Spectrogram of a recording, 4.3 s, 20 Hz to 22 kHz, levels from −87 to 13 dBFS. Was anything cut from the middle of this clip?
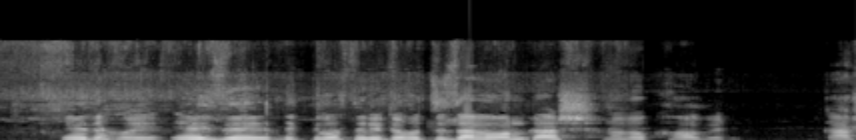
yes; 1 cut; at 3.2 s

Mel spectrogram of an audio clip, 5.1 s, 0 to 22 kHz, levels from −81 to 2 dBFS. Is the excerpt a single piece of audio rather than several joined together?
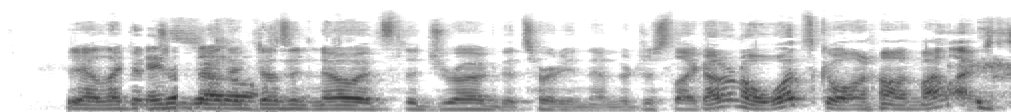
yes; 0 cuts

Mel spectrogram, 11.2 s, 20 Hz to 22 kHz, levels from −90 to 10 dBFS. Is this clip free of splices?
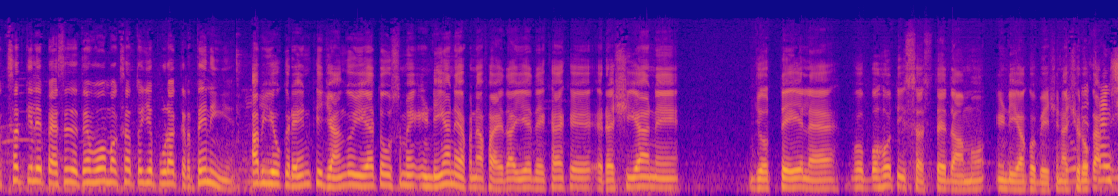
no; 1 cut; at 2.4 s

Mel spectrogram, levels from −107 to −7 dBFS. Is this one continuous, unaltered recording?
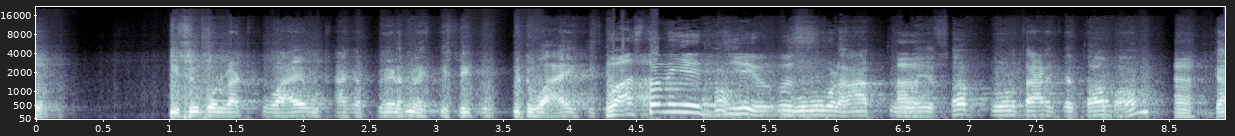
yes; 0 cuts

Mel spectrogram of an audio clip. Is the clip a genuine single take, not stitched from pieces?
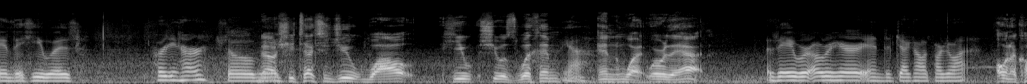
yes; 0 cuts

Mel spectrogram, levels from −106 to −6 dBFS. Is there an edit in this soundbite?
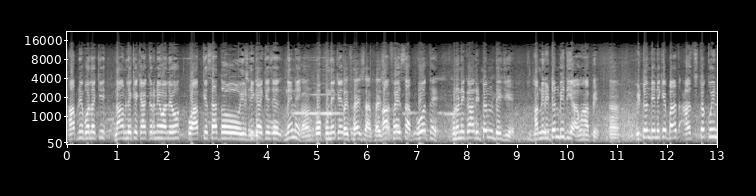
no; 0 cuts

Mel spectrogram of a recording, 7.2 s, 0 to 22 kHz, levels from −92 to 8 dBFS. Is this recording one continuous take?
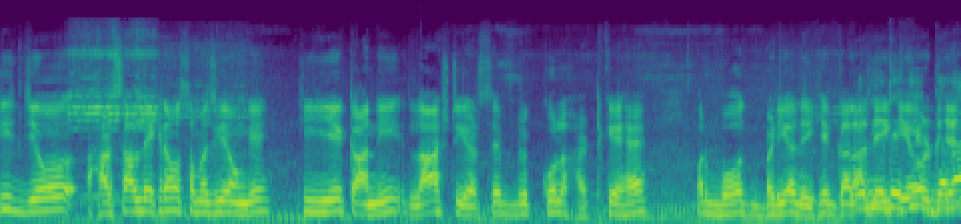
yes; 0 cuts

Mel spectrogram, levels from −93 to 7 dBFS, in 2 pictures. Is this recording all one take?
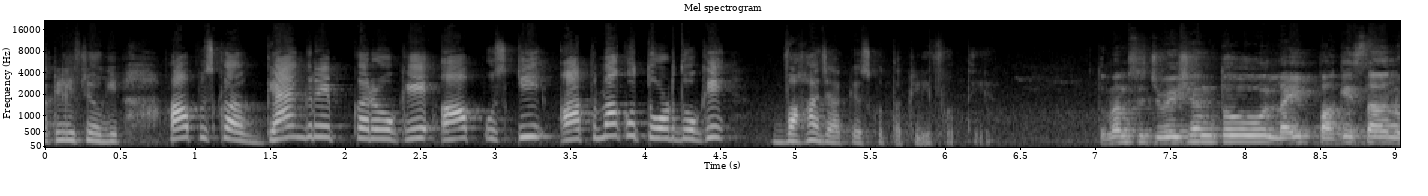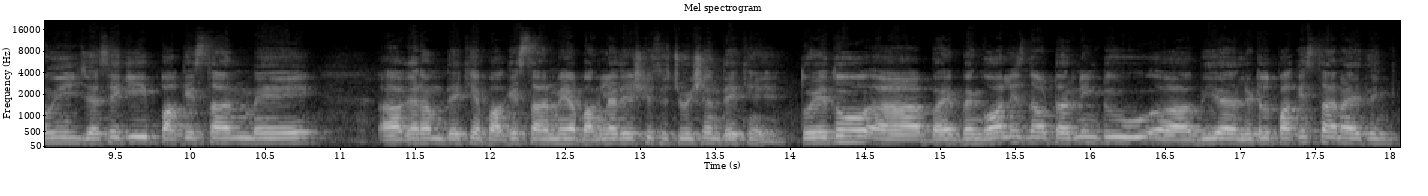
yes; 0 cuts

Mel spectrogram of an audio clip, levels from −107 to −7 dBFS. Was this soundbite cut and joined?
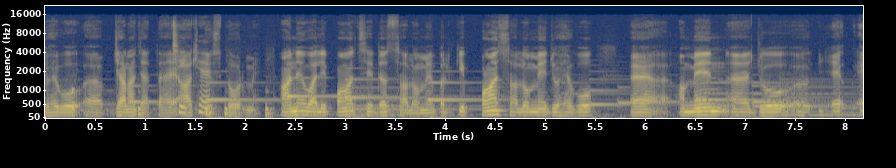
yes; 1 cut; at 2.3 s

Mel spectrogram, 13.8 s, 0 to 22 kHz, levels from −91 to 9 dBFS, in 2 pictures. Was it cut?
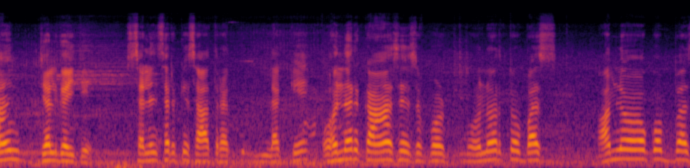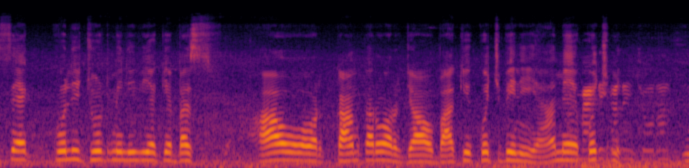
no; 0 cuts

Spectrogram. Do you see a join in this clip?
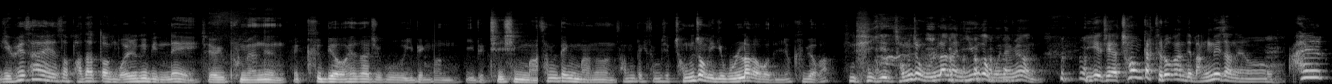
no; 0 cuts

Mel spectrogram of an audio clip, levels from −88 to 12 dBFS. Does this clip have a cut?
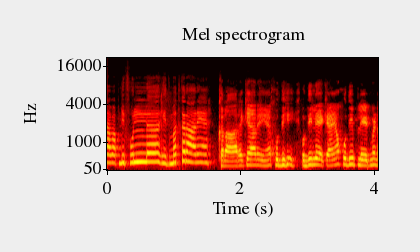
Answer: no; 0 cuts

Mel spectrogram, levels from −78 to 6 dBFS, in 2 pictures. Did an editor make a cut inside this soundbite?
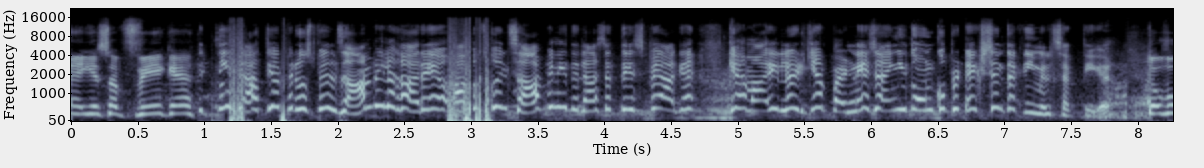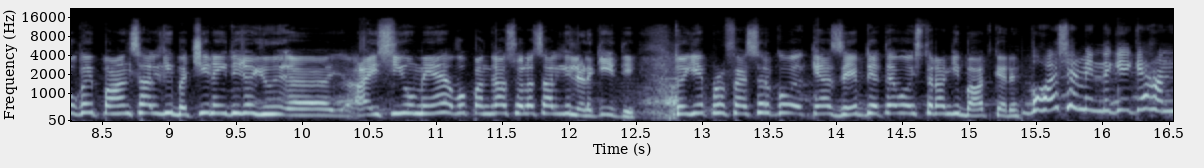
yes; 3 cuts; at 1.0 s, 7.9 s, 15.4 s

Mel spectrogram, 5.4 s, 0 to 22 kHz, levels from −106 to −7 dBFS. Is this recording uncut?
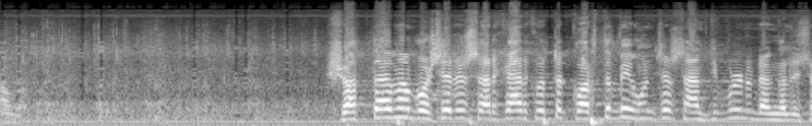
yes; 0 cuts

